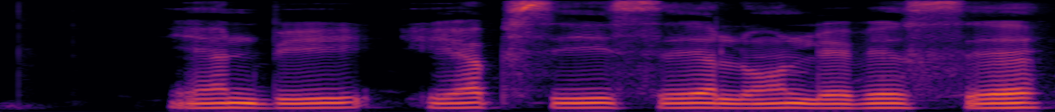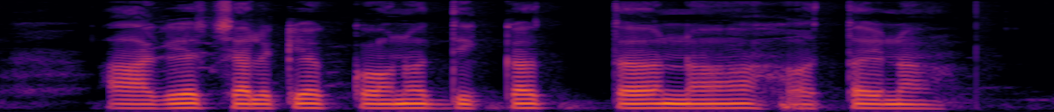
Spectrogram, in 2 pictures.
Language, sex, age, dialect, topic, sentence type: Magahi, male, 31-35, Western, banking, question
